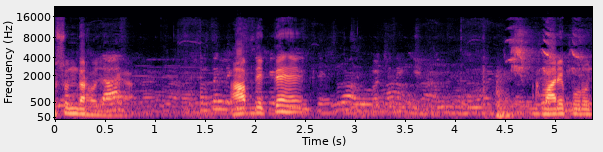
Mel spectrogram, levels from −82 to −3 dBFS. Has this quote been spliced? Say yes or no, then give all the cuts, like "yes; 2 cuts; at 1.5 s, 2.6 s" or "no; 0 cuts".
no; 0 cuts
